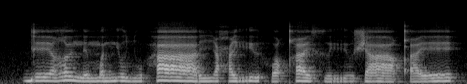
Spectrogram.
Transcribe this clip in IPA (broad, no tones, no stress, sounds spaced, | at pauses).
ɡ eː ʁ ɨ n e m ɐ nʲ o ʎ u h aː ɾ iː ħ i rʲ ɨ h o qʰ e x ɨ rʲ u ʃ aː qʼ eː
